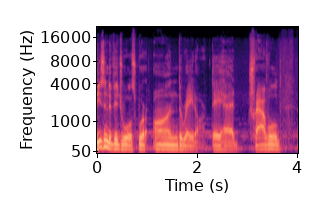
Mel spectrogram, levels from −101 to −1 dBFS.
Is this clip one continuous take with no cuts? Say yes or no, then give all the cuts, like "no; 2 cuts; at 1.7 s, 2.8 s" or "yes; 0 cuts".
yes; 0 cuts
